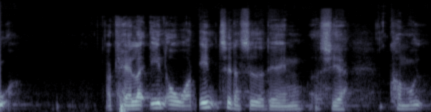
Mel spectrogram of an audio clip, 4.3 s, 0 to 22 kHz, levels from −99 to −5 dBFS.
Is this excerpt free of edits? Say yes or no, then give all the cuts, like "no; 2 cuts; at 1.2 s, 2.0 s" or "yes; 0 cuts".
no; 3 cuts; at 1.9 s, 2.3 s, 3.1 s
